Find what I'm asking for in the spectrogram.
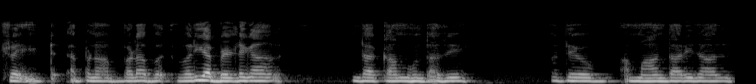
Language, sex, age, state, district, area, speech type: Punjabi, male, 60+, Punjab, Amritsar, urban, spontaneous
